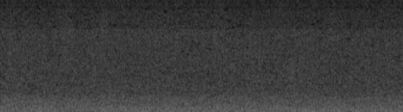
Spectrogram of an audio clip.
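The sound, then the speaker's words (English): Rain falls in a steady, even hiss that fills the whole stretch without pauses or individual drops standing out. It stays soft and constant, with no voices. “Lord God, the sound of the rain reminds us of your blessing.”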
